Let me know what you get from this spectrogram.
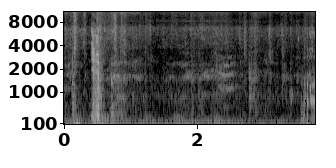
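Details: Native pigs being fed madre de agua leaves: one loud, harsh grunting burst near the start, then quieter rustling and munching, with a rising sound at the end.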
